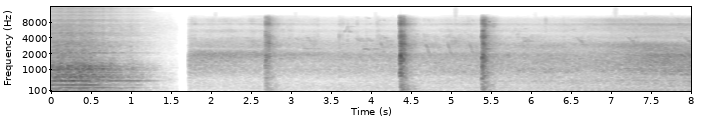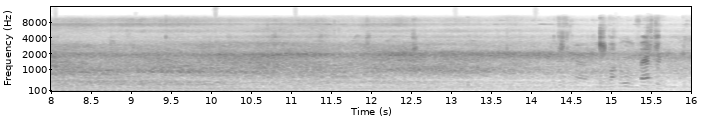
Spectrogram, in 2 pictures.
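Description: A brief loud rush of noise that cuts off sharply, then three single sharp knocks on a wooden front door, about a second or two apart. A steady outdoor rush follows, like passing traffic.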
